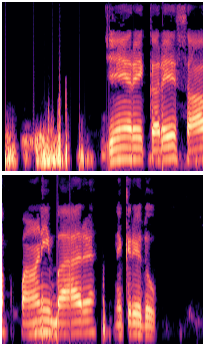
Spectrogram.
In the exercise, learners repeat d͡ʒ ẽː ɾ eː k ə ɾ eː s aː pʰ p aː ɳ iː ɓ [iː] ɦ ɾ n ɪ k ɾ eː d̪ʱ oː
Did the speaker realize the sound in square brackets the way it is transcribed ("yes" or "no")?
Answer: no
